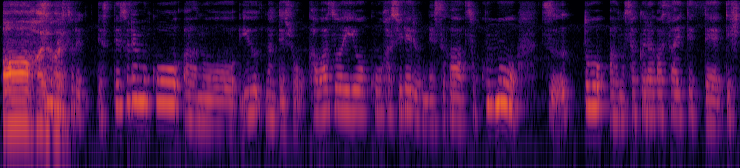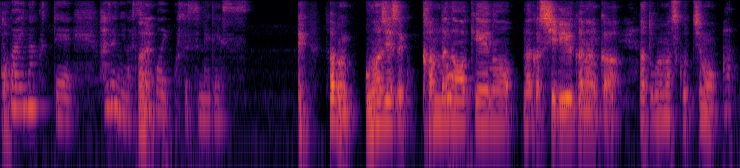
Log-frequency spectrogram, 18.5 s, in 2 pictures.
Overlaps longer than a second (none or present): none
